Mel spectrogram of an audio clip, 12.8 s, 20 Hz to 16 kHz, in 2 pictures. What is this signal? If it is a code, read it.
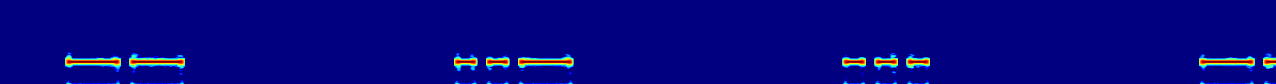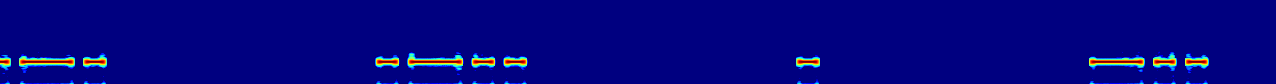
Morse code, heard as a keyed tone, about 15 wpm, spaced as for 5 wpm, 1000 Hz. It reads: MUSCLED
